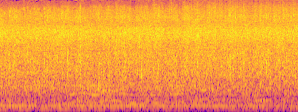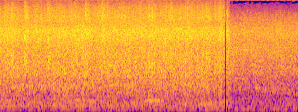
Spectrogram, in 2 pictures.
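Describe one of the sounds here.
Water ripples and laps gently.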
